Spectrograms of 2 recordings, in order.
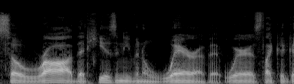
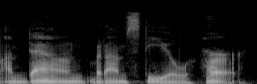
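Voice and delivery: "still" as "steal", "here" as "her", slow; a slow Memphis reading of "I'm down, but I'm still her"; Memphis accent; much slower than usual. Shown as a demonstration. Director coaching actor, slow Memphis accent demo. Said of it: "don't say still, say steal".

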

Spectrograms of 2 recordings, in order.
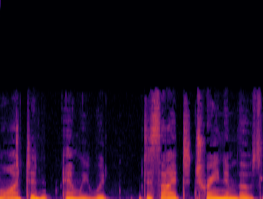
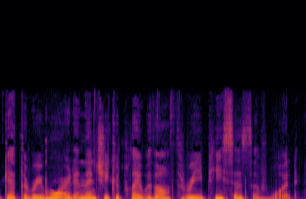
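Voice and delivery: ordinary talk

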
